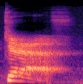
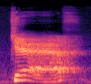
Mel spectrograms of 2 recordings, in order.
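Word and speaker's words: كاف: Qaf and Kaf. Both are sounds is similar but different is this accents. Qaf, when is coming with two dots, this is a bold sound and heavy sound of this Qaf.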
